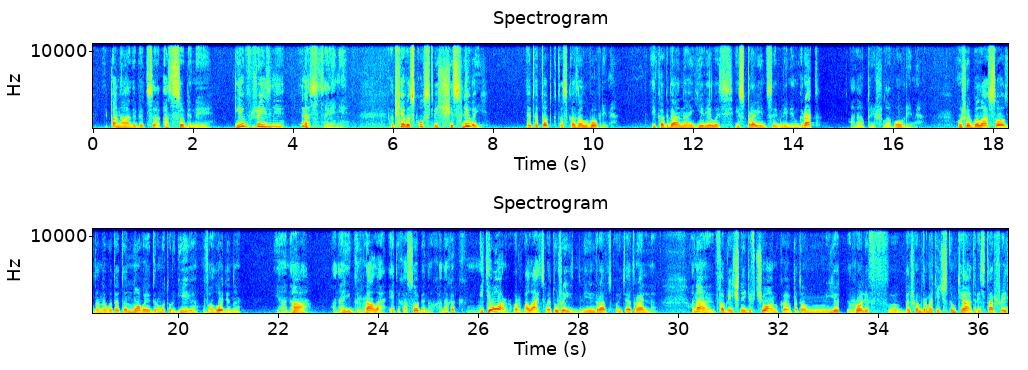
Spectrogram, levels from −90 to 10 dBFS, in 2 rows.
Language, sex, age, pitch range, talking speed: Russian, male, 50-69, 165-215 Hz, 100 wpm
